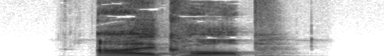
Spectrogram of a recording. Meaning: eel basket, eelpot
- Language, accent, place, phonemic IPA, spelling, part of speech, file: German, Germany, Berlin, /ˈaːlˌkɔʁp/, Aalkorb, noun, De-Aalkorb.ogg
